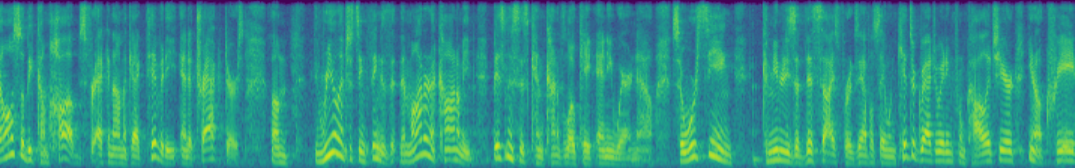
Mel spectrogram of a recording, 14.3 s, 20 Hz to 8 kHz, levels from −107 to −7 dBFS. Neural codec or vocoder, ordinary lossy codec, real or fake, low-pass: none; Opus, 64 kbps; real; 7.2 kHz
